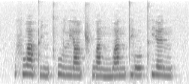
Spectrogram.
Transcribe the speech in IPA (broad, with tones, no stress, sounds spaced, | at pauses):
ʂ w ä˥˨ t̪ i˨˩ ŋ kʰ u˥˨ l j ä˨˦ ʈ͡ʂʰ w a˨˩ n n̪ w a˨˦ n t̪ j o˨˦ ʊ̯ t̪ʰ j ɛ˥˨ n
